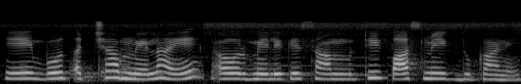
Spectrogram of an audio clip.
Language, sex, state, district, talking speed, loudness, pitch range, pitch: Hindi, female, Maharashtra, Aurangabad, 170 wpm, -28 LUFS, 245-270 Hz, 260 Hz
